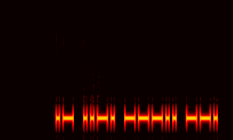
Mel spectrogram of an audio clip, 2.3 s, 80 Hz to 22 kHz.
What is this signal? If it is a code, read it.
Morse code, heard as a keyed tone, about 34 wpm, 700 Hz. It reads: AF8G
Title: USA Call Signs - 4 Characters - 35wpm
